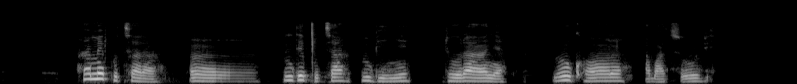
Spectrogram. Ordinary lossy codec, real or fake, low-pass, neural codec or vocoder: Opus, 24 kbps; real; 7.2 kHz; none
